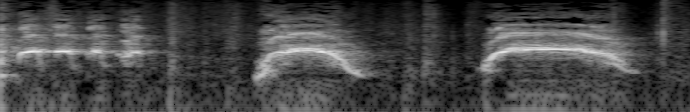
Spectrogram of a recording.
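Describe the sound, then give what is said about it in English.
A person lets out two loud, drawn-out screams indoors, each rising and then falling in pitch, with a short pause between them and some brief, choppy vocal bursts just before. “God, you're going to start screaming in here like you're in the middle of some kind of a coon hunt.”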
